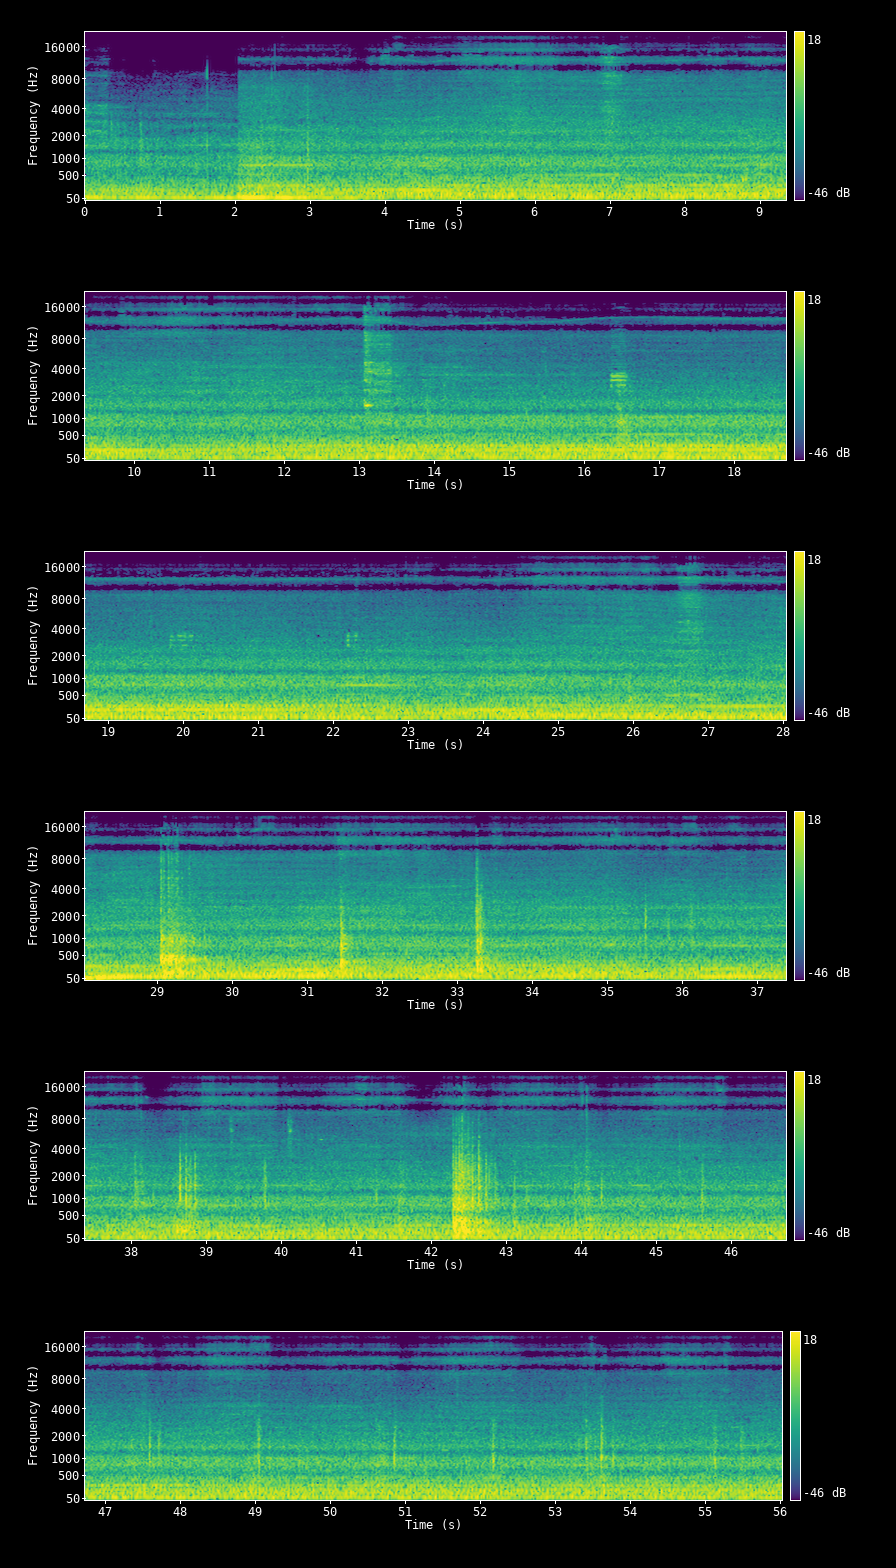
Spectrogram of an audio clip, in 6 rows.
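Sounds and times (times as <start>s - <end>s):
diesel machinery engine drone: 0.0s - 56.0s
sharp knocks and clunks: 28.9s - 30.0s, 33.0s - 33.6s.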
